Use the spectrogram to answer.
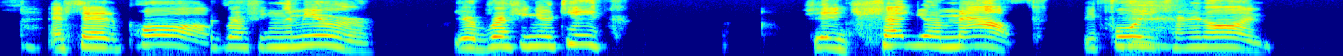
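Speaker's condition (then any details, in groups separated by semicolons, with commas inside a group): Ataxic cerebral palsy; from birth, mild, legs mostly, also arms, walked at about age four; walks short distances, no wheelchair since femur fracture recovery, past physical, occupational, speech therapy; talking affected, tongue affected a little, frequent stuttering in past, improved with speech therapy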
